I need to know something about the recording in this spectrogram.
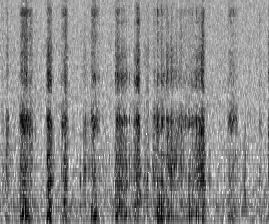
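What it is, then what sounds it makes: Steel pen nib scratching on paper. A fountain pen's steel nib scratches across a sheet of lined writing paper as it writes in orange ink. Short, bright scratchy strokes come in quick bursts, with a faint hiss between them.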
